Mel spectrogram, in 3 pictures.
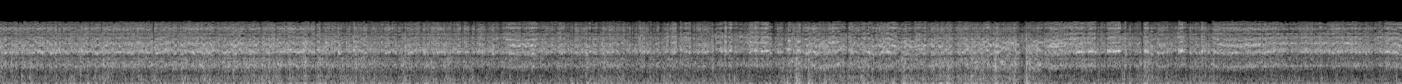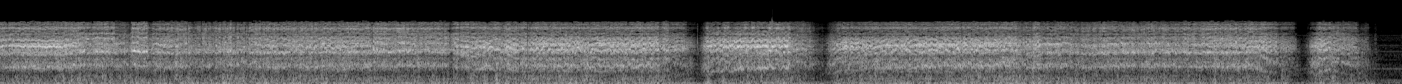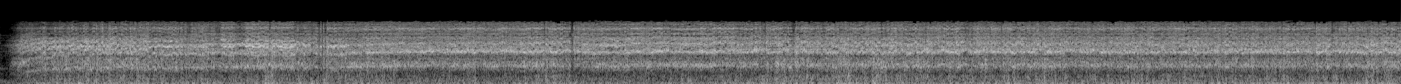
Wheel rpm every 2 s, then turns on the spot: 230, 230, 230, 230, 220, 230, 230, 220, 220, 210, 130, 160, 210, 80, 170, 220, 230, 230, 230, 230, 230.
none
